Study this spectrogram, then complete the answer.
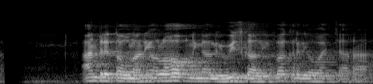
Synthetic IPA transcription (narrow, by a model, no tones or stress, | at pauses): ʔandɾet̪aulaniɔlɔɦɔk̚niŋaliwisəkalipakərawaɲt͡ʃaɾa̰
